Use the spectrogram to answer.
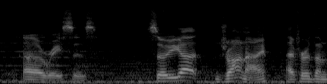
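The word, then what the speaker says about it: Draenei: races so you got drawn i i've heard them pronounced many times i've always pronounced them drawn eyes so that's how i'm gonna pronounce it uh these are just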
